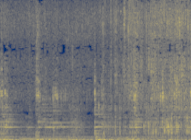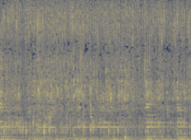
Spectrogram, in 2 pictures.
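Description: Peanuts frying in oil in a wok, a steady sizzle with the clatter of a metal spatula stirring and scraping the nuts against the pan. The peanuts are near the end of frying, turning fragrant and crisp.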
